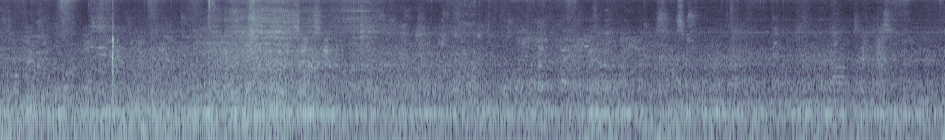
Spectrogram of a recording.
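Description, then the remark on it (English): A metro train to Abbiategrasso rumbles steadily along the track between stations, approaching the Gioia stop, a loud, continuous low roar with a humming drone and faint rattles throughout. “Prossima fermata, next stop, Gioia.”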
